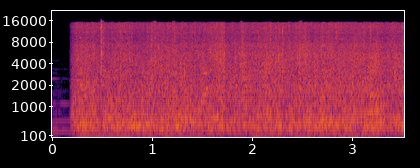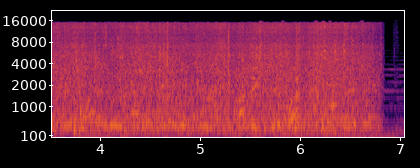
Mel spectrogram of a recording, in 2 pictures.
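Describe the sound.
A rowing boat, rowed by gendarmes, moves through floodwater, with a steady wash of splashing and rushing water filling the scene. Faint, indistinct voices sit low beneath it.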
